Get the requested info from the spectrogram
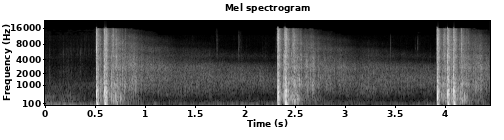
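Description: Rifles fired into the air as a funeral honour salute: three ragged volleys about a second and a half apart, each a quick cluster of shots followed by a fading echo, the last near the end.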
